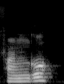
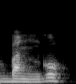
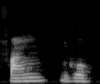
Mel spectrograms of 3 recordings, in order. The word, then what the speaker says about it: Van Gogh: Es Van Gogh. Esa es la manera correcta de pronunciarlo. Entonces, estos personajes, dígame. Perdón que lo interrumpa, no, pero solo quería que se me podía recordar el por qué es fan y no van.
